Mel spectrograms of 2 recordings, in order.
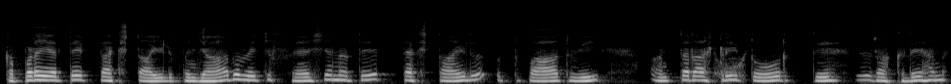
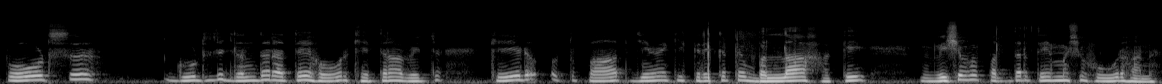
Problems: none marked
